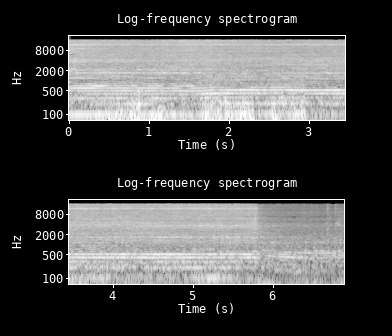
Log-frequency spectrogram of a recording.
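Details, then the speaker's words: Two-stroke scooter warmed up with choke off: even, steady hum with clean pitch, no spluttering or missed beats; normal warm idle. "nice and cleanly no spluttering no issues"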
